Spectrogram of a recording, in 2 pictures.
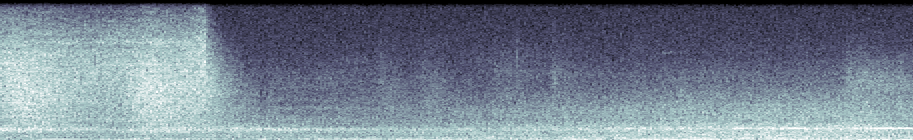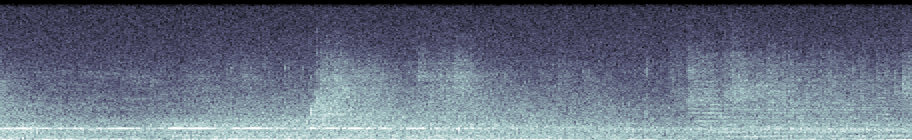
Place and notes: SBG, Puigneró, antigua fábrica - Almacén Fundició Benito
Ambiente de trabajo en uno de los espacios de la antigua fábrica Puigneró que han sido reocupados por la Fundició Benito. Es Agosto y apenas hay una veintena de los alrededor de sesenta trabajadores habituales.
